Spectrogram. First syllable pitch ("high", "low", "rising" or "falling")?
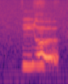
falling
